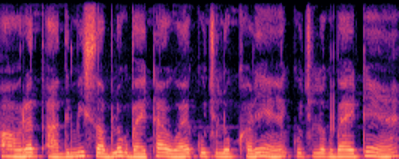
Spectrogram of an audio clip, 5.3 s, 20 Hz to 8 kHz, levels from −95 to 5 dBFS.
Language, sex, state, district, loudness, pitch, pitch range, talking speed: Hindi, female, Punjab, Kapurthala, -15 LUFS, 175 Hz, 170-185 Hz, 170 wpm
